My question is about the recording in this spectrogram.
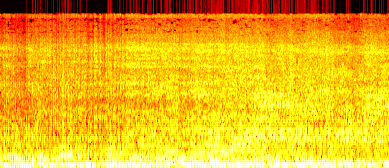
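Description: Trail motorcycle engines revving hard at a drag-race start line, loud, the pitch sweeping up and down over and over as the throttles are blipped and held.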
